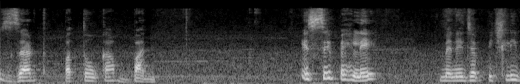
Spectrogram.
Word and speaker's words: Zard Patton Ka Bunn: आप सब में से बहुत सारे लोगों ने मुझे जर्द पत्तों का बन पाकिस्तानी ड्रामा हम टीवी पर उसकी सजेशन दी थी। आज मैं उसका प्रोनाउंसिएशन ठीक कर रही हूँ, जर्द पत्तों का बन।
